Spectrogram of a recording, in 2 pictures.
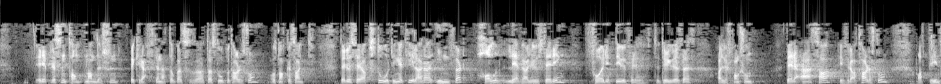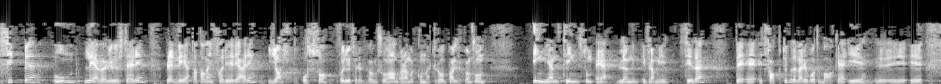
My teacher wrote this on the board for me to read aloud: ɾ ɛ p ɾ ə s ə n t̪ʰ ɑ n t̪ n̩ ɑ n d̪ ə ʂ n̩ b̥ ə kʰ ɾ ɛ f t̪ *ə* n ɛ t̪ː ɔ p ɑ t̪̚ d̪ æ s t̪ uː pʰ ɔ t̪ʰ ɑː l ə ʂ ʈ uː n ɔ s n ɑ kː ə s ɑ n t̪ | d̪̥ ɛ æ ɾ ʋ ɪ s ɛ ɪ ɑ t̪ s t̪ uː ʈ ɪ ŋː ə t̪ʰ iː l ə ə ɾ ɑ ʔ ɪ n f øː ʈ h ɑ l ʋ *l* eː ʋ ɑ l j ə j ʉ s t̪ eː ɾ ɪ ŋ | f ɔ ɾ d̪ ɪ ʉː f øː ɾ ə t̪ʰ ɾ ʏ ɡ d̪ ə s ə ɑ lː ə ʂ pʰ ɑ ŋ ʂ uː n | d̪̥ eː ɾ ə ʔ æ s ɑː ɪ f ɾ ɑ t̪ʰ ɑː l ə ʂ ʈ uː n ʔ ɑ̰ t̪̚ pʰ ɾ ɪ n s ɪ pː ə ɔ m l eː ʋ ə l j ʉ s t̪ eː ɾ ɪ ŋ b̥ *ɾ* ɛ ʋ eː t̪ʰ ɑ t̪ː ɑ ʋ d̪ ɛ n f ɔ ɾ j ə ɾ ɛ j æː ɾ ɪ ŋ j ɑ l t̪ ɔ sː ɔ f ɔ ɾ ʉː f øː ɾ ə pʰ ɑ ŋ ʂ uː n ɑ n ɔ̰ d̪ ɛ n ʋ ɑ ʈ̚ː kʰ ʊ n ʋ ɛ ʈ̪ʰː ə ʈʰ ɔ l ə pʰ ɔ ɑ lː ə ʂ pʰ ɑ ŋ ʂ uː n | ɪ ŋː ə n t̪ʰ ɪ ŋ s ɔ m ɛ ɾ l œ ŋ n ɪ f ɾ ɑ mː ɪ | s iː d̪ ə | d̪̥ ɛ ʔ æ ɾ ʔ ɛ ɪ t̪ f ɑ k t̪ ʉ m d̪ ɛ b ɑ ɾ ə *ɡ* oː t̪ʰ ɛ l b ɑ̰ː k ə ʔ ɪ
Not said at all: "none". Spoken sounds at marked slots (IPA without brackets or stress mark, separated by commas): ə, l, l, ɡ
